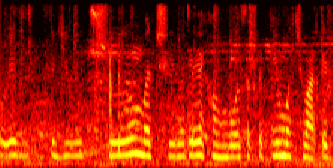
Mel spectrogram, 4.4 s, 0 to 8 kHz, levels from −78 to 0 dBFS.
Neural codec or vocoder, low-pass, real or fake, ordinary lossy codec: none; 7.2 kHz; real; none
